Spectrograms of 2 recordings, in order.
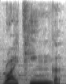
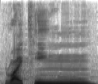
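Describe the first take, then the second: First: The ending has a hard g sound. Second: The ending has no hard g sound. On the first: The speaker calls it wrong. "ما نمیگوییم walking writing" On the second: The speaker calls it right. "ing هستش صدای گ نخواهد داشت"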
